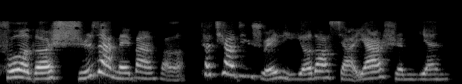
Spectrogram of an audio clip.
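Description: A woman's voice: sits high, expressive, moderate pace, muffled recording, slight background noise. A young girl reading a children's story aloud for a radio program, in an earnest, careful way with small slips.

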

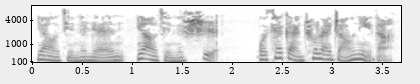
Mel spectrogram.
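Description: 一位女性朗读者演绎一个说话尖刻、满含讥讽、醋意十足的年轻妻子，嗓音略带沙哑。. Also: female voice, low-pitched, expressive, normal speed, slightly rough, dry recording. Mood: sarcastic. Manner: sarcastic, cutting. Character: sharp-tongued jealous young wife. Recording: dull lo-fi, dry.

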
